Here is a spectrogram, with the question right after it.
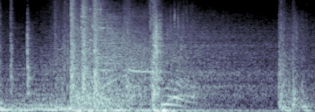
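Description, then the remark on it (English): Several sharp, loud gunshots crack out in an irregular volley during a bank robbery as Makeley shoots the head teller, each a sudden harsh burst, with a brief cry-like tone after one shot and a low rumble running underneath. “Overtaken by fear, the head teller instinctively turns his back to Makeley to run, but Makeley shoots the man.”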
